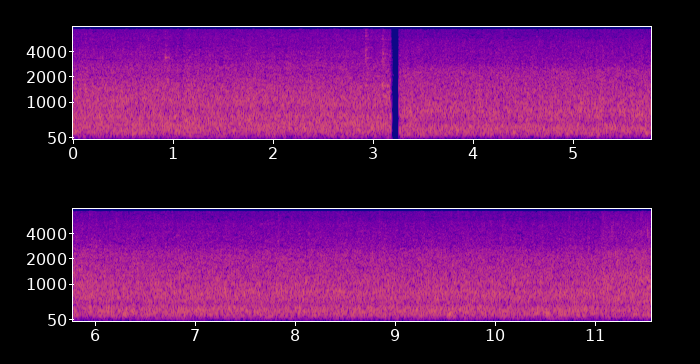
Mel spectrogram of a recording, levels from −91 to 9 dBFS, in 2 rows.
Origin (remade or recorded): remade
